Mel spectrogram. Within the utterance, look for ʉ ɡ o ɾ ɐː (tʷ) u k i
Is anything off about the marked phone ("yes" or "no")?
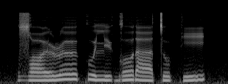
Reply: yes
